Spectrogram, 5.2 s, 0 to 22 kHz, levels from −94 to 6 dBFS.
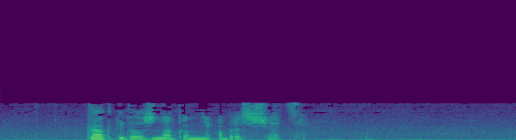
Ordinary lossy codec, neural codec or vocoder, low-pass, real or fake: MP3, 24 kbps; codec, 44.1 kHz, 7.8 kbps, Pupu-Codec; 7.2 kHz; fake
